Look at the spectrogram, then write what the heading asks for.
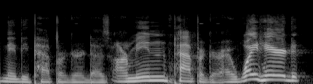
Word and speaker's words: Papperger: The plan to kill Armin Papperger, P-A-P-P-E-R-G-E-R, Papperger, and I don't know, that doesn't even sound like a particularly German name. Maybe Papperger does.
